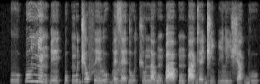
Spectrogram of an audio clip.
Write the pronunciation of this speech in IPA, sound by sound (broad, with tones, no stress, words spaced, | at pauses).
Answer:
ɣu˨k͡po˦ ɲɛ̃˦˨ŋɓeː˨ k͡po˨pŋo˧d͡ʒɔ˦ feː˨lu˦bɛ˨zɛ˧ ɗu˧t͡ʃo˨na˨wũ˦ ɓaː˧pũ˨ pa˦˨ ɡɛ˨d͡ʒi˧pi˨liː˨ ʃa˨ɡ͡bu˧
